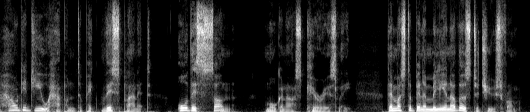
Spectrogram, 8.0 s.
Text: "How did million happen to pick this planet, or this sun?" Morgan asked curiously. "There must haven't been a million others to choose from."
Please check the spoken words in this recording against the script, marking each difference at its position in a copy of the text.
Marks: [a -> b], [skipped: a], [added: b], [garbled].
"How did [million -> you] happen to pick this planet, or this sun?" Morgan asked curiously. "There must [haven't -> have] been a million others to choose from."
